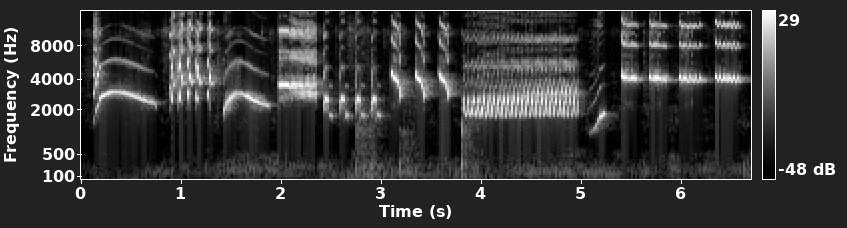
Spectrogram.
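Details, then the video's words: Asian pied starling singing a song said to call for rain, in Indonesia: a varied run of clear rising and falling whistles, rapid stuttered notes and long harsh buzzy bursts, with a faint low murmur underneath. "Nyanyian memanggil Hujan"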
